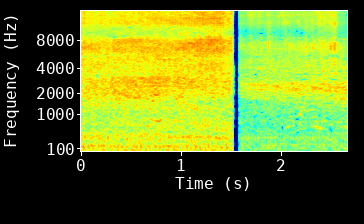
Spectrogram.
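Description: Motorbikes ride past on a road.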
